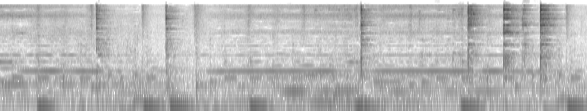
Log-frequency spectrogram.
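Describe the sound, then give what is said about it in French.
Onions sizzle as they fry in a pan, a steady hissing crackle broken by several sharp clinks and scrapes of stirring, with no talk. “Il faut laisser chauffer un tout petit peu. Et puis, les oignons seront grillés jusqu'à ce qu'ils soient un peu dorés.”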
